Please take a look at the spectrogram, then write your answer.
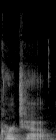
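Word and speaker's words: Carteaud: Okay, so I'll just tell you how it's pronounced. So it's basically congenital and reticulated papillomatosis of Gougerot and Carteau.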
